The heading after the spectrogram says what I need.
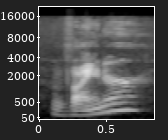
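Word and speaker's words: Werner: I haven't gotten very far, unfortunately, but uh, Richard uh, Viner. He's German, so you pronounce the W V, right?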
